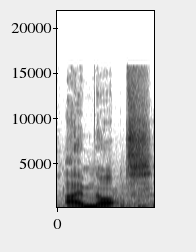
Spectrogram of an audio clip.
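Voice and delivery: usual speaking voice

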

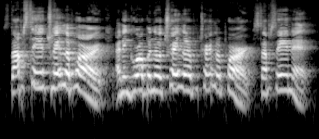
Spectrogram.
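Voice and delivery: exasperated high-pitched objection; indignant protest. Real, not acted. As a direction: push back hard at the teasing. Protests partner's jab about accent.

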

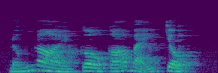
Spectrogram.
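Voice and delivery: ordinary delivery

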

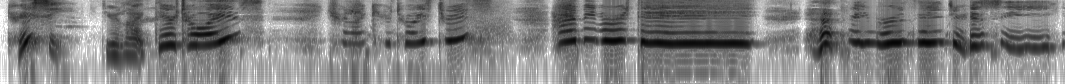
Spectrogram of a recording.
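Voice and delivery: squeaky sing-song coaxing for a kitten; pet talk. Real, not acted. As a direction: lure the cat to play, up high. Cooing birthday wishes to cat.

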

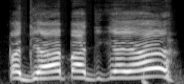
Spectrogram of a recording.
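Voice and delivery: loud call across the field. Real, not acted. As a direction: shout after someone running off. Shouting after the runaway Jindu.

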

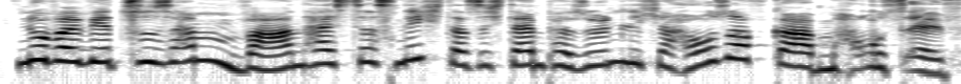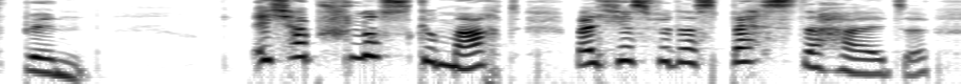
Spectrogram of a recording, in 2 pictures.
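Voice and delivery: high, firm rebuttal; controlled irritation. A narrator's reading. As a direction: argue back, keeping anger just in check. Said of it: "antwortete sie eine Spur gelassener".

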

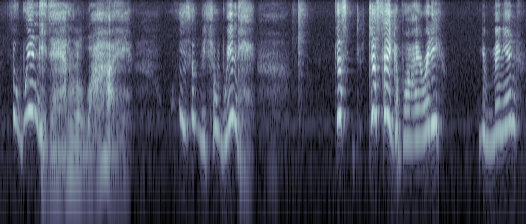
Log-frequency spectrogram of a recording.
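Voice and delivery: high, loud demanding voice; high bossy voice. Pretend. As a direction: boss the minion around. High queen voice complains.

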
